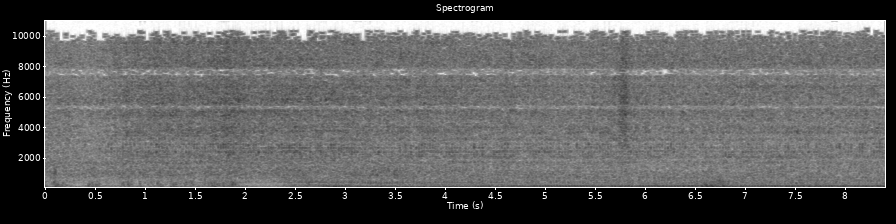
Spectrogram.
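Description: A 2003 Saab 9-3's engine idling just after a cold start through a freshly fitted Maptun dual exhaust, dipping slightly before settling into a steady idle from about three seconds in. One pipe connection is leaking exhaust, which the owner finds right away and calls pretty loud.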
